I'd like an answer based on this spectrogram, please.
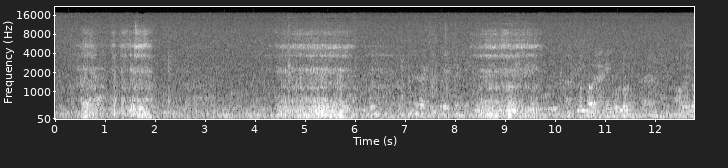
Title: The great snore-zilla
